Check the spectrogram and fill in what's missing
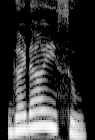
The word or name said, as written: ಗಾಠಾಯಿಸು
